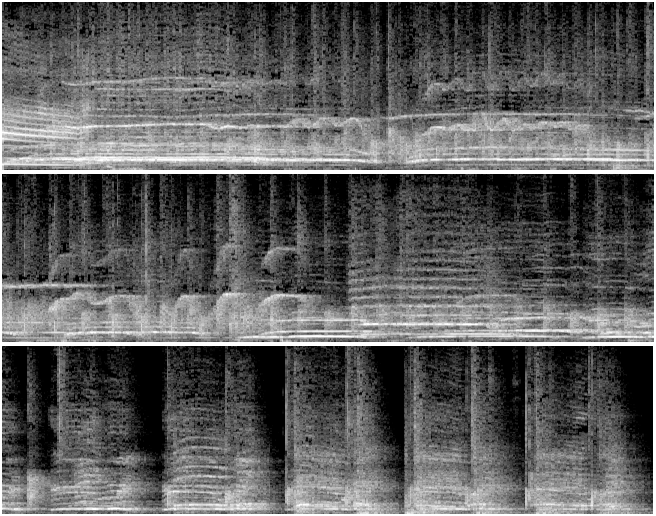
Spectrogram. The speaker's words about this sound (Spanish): ¡Fuerte aplauso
